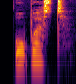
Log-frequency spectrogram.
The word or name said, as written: oberst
